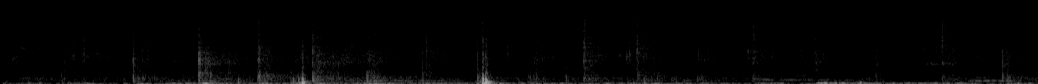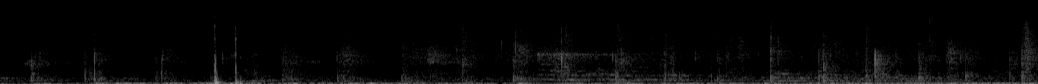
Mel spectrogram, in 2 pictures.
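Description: Steady footsteps walking along the floor of a salt-mine tunnel, with a few louder knocks among them and faint voices in the background.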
